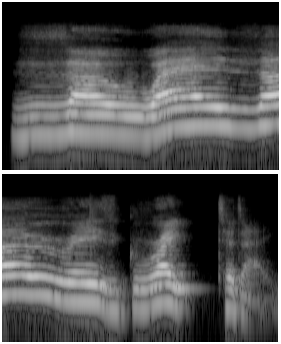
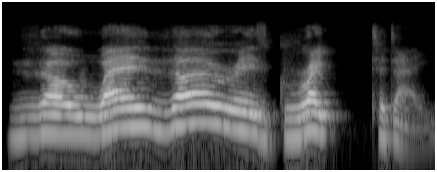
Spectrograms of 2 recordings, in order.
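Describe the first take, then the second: First: The sentence is said very slowly. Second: The sentence is said at a normal pace. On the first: "Super slowly" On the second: "I'm doing this with connected speech"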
